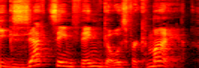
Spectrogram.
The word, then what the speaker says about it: Khmer: The exact same thing goes for Khmer. The R is spelled in the word because historically it was pronounced.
